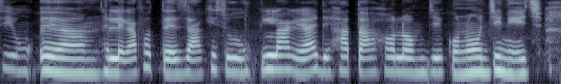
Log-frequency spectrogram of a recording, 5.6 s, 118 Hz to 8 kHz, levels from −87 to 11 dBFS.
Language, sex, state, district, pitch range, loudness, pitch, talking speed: Chakma, female, Tripura, Dhalai, 210-230 Hz, -14 LUFS, 220 Hz, 150 wpm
